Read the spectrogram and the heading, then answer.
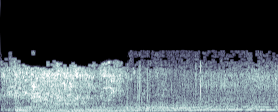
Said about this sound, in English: Hey, hey, you hear that, fellas? The lion's just north of us.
